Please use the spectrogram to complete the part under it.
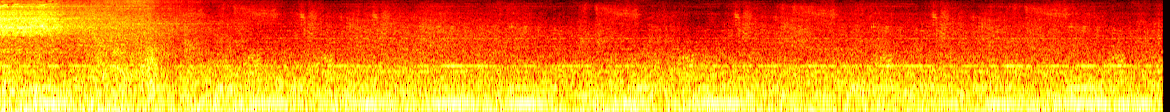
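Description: A soft victory tune plays quietly.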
